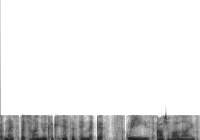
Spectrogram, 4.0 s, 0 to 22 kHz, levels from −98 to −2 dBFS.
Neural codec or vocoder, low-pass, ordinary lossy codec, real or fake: codec, 16 kHz in and 24 kHz out, 1.1 kbps, FireRedTTS-2 codec; 7.2 kHz; AAC, 16 kbps; fake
